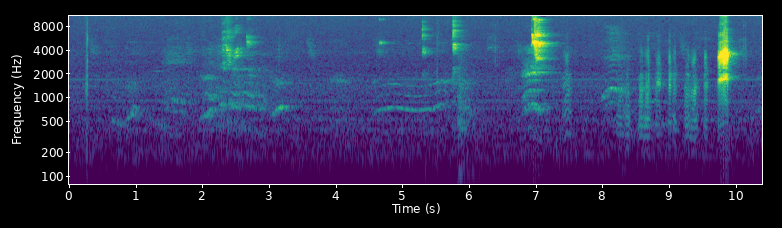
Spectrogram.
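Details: Tame yellow-eyed Javan myna, a bird able to talk, giving varied mimicked sounds: slurred mid-pitched whistles, short wavering phrases, harsh noisy bursts around the middle and a sharp high squeak near the end.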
